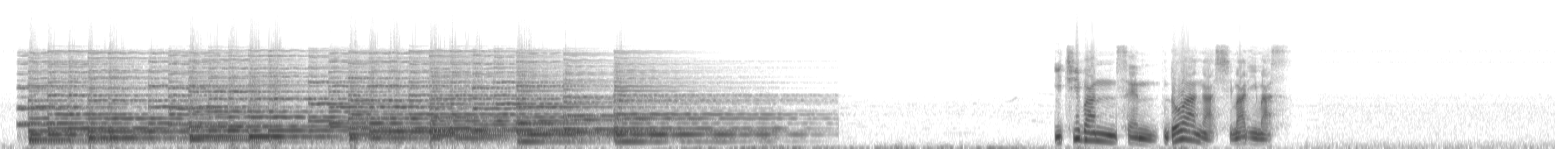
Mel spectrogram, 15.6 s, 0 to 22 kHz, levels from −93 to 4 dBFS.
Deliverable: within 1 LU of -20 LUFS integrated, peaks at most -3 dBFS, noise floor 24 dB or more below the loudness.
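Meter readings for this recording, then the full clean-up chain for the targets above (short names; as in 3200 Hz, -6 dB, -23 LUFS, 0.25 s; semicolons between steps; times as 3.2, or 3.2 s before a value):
clipped 0.4%; flat tops at -19.5 dBFS; loudness -29.5 LUFS; peak -19.5 dBFS; loudness target -20.0 LUFS
-> clip repair -19.5 dBFS; gain +9.5 dB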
